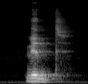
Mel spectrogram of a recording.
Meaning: inflection of winden: 1. second/third-person singular present indicative 2. plural imperative
- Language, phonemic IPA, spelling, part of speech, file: Dutch, /wɪnt/, windt, verb, Nl-windt.ogg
